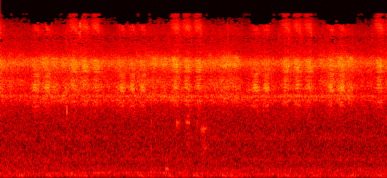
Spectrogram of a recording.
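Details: Crickets and other bugs in a dense, unbroken chorus: a steady high shimmering band with brighter pulsed bursts roughly every second riding on top, over a faint low rumble.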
